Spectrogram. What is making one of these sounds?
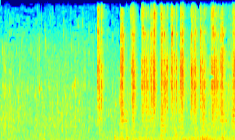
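An anchor capstan clicks and rattles as it turns.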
